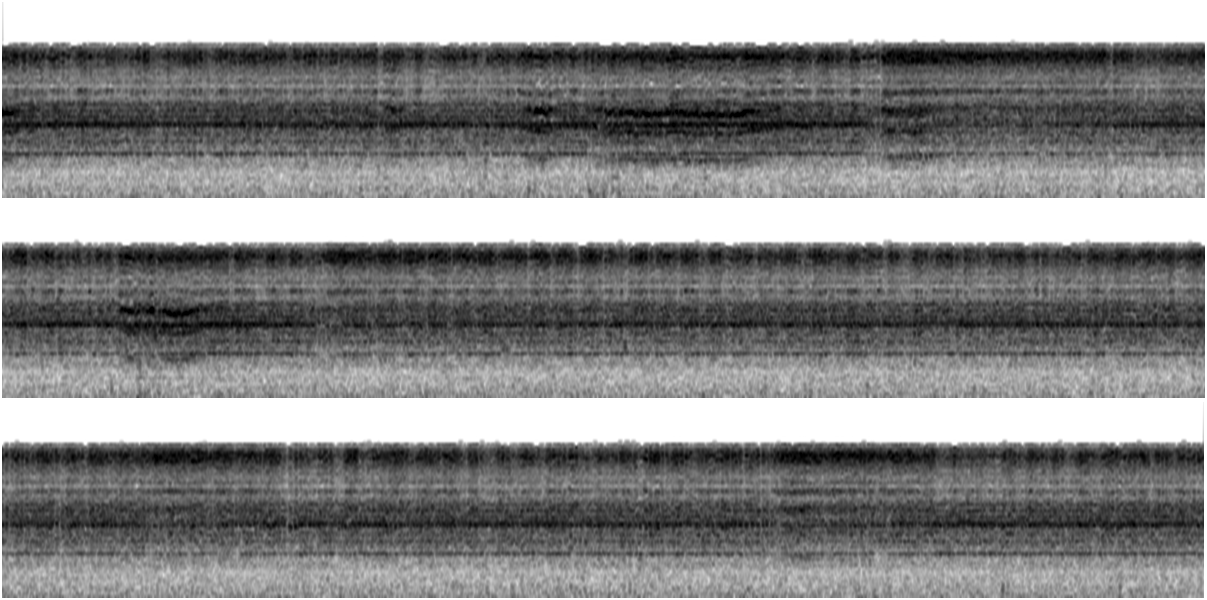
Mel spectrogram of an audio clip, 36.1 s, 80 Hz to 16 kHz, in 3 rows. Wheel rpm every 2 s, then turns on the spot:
230, 230, 230, 220, 230, 230, 230, 230, 230, 230, 230, 230, 230, 230, 230, 230, 230, 240.
none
